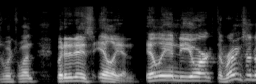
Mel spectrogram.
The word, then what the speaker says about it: Ilion: gun factory in uh alien new york which is i l uh was it i i l i l o it's like a lion it's like you know it's actually how it's said but you look at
